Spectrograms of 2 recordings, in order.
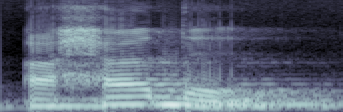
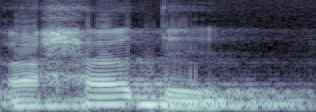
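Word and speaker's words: أحد: দুই সাকিন বলা হয় আহাদ এখানে কলকলা করতে হবে আহাদ কুলহু আল্লাহু আহাদ দ্বিতীয়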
